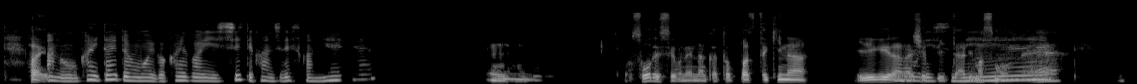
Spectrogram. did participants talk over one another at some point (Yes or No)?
Yes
